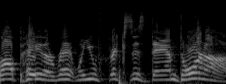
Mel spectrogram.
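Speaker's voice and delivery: high-pitched, fed-up, exasperated yell. Acting out an imagined scene where a man knocks at a door: imitating Jeff Bezos yelling. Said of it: "Jeff turns around and yells at him".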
